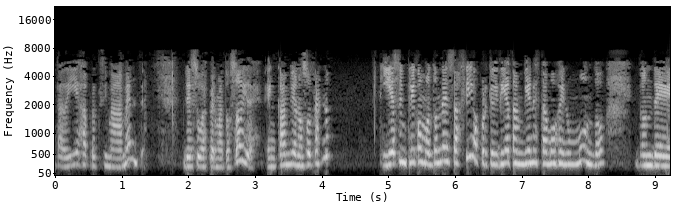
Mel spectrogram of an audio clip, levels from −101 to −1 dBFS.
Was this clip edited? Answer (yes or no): no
